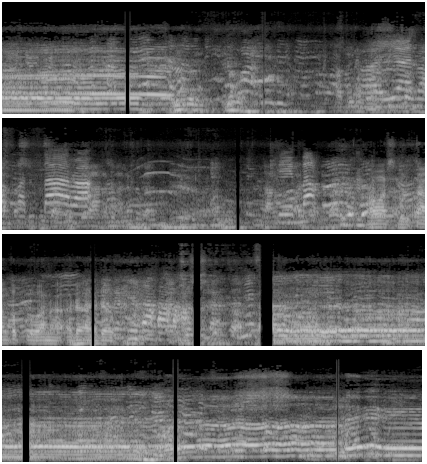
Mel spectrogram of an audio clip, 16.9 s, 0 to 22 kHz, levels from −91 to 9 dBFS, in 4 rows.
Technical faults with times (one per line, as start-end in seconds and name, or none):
1.23-1.28 block of digital silence
2.61-2.63 block of digital silence
6.57-6.61 block of digital silence
9.35-9.39 block of digital silence
10.37-10.45 block of digital silence
12.89-12.97 block of digital silence
14.40-14.45 block of digital silence
16.04 block of digital silence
